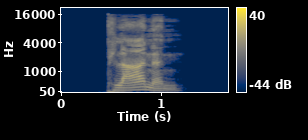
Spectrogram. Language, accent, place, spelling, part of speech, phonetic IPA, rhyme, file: German, Germany, Berlin, Planen, noun, [ˈplaːnən], -aːnən, De-Planen.ogg
- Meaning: 1. gerund of planen 2. plural of Plane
